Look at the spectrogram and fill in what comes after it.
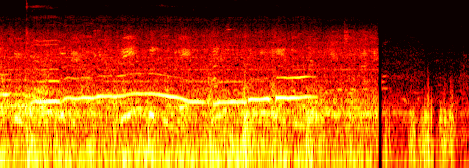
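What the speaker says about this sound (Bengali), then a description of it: "আর এই ট্রেনের পেছনে বনগাঁটা আসছে।" Local train pulling into Ranaghat station, a loud rumbling roll with a sustained whining tone that wavers as it slows, then a sudden drop to quieter platform noise with faint voices.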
